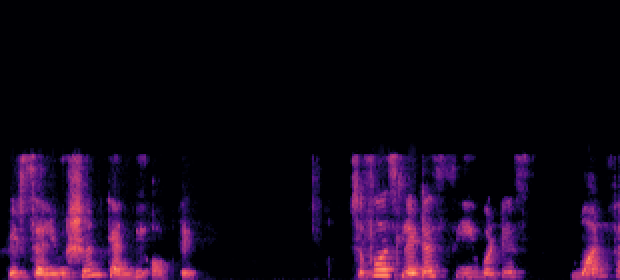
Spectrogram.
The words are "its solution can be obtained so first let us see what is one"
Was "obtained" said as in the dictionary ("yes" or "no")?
no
